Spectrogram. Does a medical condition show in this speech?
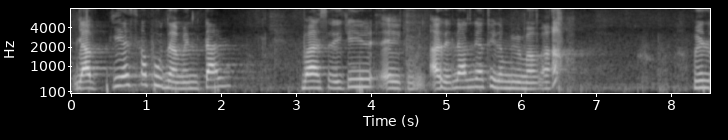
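Yes: cerebral palsy; began speaking at age six.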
